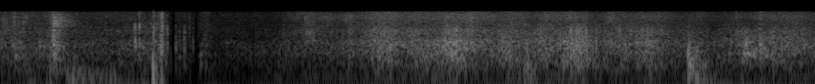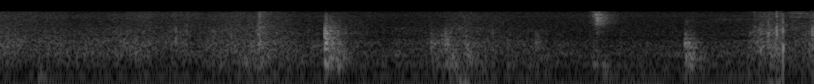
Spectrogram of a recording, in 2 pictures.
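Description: Rustling and handling noise from a camera being carried about a small room, with a few sharp knocks.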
